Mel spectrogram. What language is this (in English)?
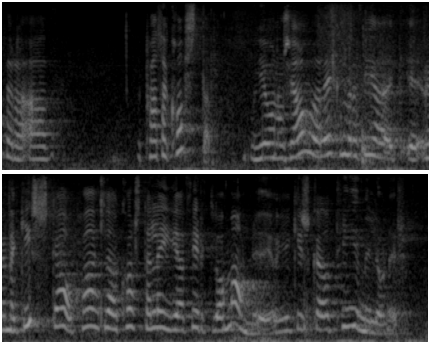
Icelandic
